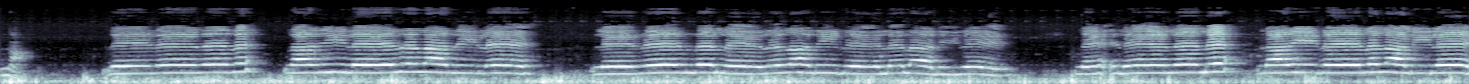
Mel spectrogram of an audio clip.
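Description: A young child singing a Bengali song unaccompanied, in five long held phrases with short breaks between them for breath.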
